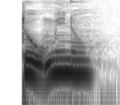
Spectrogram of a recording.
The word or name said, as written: domino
